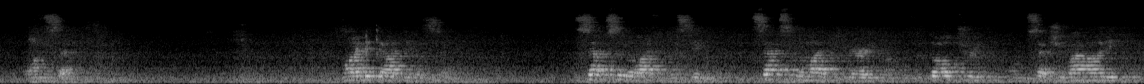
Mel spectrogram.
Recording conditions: poor sound quality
